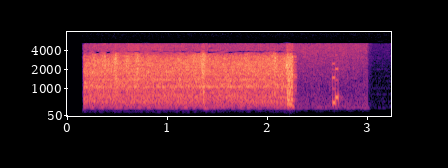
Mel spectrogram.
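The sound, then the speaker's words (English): Truck engine droning in the background over a CB radio channel: a thin, steady, band-limited mechanical buzz lasting about two seconds, then dropping to quieter static with a brief click before cutting off. “Yeah, when you're not talking, it sounds like a machine running in the background. But when you're talking, you wipe that out completely, and it's only you. That might have been the truck.”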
